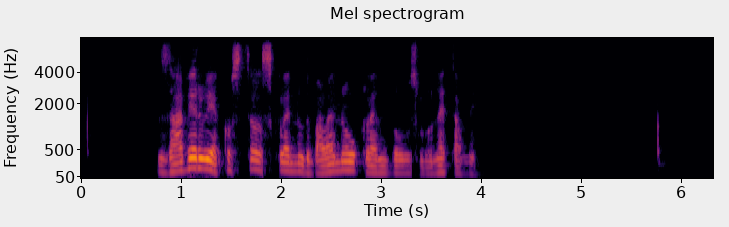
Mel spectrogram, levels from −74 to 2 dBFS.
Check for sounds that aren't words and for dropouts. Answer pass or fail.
pass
